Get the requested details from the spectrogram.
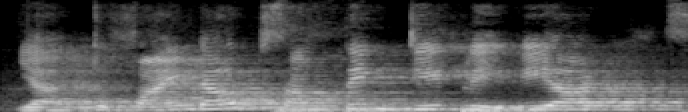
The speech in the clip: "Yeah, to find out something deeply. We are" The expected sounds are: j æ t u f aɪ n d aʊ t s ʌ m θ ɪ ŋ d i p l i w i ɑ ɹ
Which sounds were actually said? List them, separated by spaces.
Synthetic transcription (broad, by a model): j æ t u f aɪ n d aʊ t s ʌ m t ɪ ŋ d i p l i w i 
